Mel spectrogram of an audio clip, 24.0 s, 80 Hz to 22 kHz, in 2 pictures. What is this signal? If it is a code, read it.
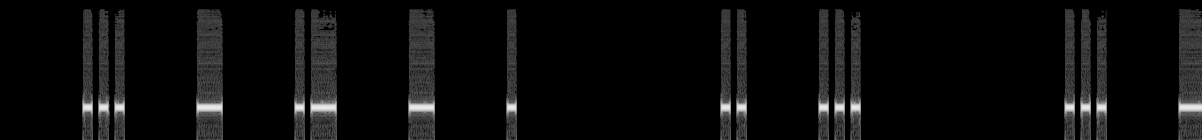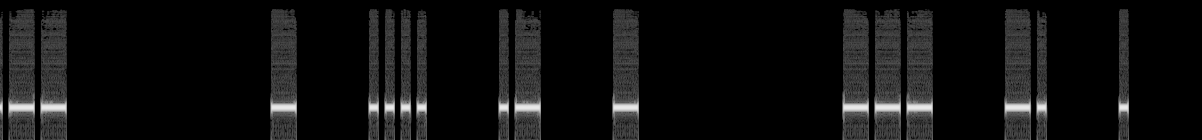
Morse code, heard as a keyed tone, about 15 wpm, spaced as for 8 wpm, 1000 Hz. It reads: STATE IS SO THAT ONE
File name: qotdfiles / 8wpm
